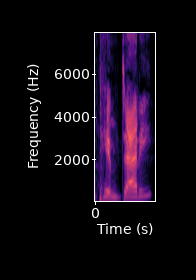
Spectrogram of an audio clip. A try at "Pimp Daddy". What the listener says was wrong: Daddy. You gotta put a H on the end of it, not a Y. Daddy. I love you, Daddy.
